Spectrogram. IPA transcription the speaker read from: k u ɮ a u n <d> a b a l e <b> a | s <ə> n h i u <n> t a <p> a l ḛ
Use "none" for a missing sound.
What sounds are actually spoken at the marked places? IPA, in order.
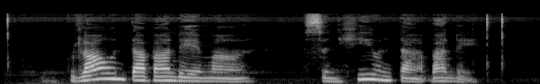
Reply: t, m, ə, n, b

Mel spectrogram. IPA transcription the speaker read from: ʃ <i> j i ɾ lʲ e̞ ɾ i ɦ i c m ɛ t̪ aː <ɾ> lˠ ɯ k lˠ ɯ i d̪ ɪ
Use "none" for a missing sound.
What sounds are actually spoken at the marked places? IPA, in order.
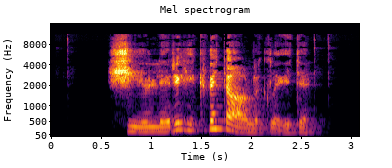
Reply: i, ɾ

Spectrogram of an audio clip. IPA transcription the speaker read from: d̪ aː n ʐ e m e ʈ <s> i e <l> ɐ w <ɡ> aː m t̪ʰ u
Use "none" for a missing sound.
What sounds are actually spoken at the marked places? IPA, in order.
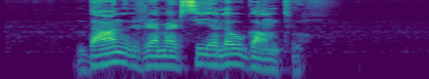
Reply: s, l, ɡ

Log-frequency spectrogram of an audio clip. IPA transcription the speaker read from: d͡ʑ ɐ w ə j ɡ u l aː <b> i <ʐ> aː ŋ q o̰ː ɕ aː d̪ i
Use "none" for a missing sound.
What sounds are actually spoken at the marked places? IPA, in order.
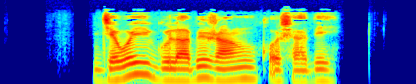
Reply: b, ʐ

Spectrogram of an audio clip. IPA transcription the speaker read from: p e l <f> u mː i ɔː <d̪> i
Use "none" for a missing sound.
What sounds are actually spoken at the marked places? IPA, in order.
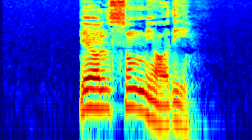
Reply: s, d̪

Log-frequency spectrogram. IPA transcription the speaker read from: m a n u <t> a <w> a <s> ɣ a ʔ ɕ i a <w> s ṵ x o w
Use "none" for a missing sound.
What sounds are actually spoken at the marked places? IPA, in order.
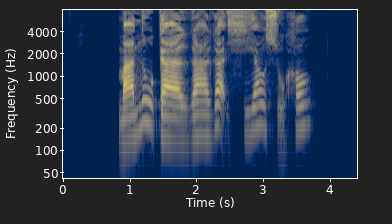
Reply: k, ɣ, none, w

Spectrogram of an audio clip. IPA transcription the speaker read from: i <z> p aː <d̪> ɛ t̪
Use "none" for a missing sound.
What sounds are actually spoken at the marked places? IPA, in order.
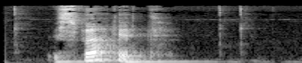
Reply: s, t̪

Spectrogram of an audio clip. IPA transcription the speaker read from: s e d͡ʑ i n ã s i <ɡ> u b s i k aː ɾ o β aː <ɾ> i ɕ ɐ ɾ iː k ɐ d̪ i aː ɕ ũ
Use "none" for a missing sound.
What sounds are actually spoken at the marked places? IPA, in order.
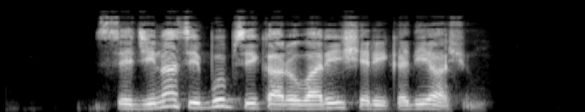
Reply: b, ɾ

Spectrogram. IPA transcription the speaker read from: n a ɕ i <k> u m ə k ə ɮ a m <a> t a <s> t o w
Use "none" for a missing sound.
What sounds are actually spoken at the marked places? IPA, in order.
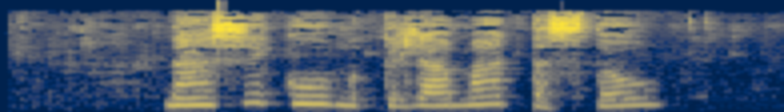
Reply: k, a, s

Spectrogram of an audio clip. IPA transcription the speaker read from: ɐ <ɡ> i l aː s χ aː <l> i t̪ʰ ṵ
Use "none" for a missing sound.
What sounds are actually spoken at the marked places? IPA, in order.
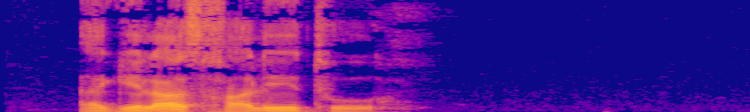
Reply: ɡ, l

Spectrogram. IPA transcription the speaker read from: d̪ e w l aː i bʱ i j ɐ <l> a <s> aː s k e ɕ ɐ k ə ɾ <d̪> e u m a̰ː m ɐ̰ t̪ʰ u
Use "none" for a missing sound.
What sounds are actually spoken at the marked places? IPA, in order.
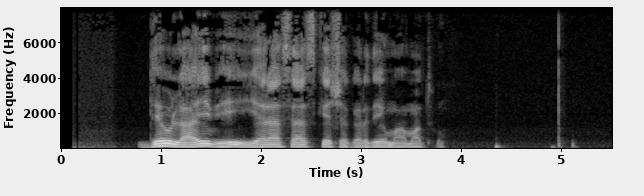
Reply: ɾ, s, d̪

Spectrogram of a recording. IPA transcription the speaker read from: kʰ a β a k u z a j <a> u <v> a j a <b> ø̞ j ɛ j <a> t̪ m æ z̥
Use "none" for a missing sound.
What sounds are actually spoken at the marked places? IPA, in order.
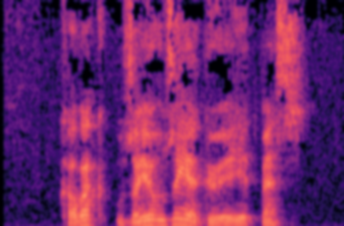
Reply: a, z, ɟ, ɛ

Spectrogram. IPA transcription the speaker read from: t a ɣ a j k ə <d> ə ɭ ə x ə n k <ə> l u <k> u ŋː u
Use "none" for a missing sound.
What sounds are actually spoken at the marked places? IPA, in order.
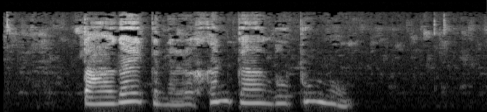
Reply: n, a, p

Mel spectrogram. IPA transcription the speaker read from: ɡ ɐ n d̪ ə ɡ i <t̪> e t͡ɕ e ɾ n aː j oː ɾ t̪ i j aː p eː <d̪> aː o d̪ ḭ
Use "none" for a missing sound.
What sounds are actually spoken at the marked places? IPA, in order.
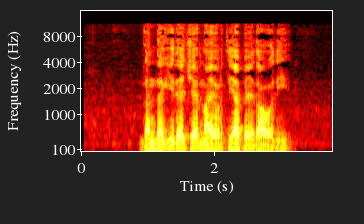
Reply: d̪, d̪

